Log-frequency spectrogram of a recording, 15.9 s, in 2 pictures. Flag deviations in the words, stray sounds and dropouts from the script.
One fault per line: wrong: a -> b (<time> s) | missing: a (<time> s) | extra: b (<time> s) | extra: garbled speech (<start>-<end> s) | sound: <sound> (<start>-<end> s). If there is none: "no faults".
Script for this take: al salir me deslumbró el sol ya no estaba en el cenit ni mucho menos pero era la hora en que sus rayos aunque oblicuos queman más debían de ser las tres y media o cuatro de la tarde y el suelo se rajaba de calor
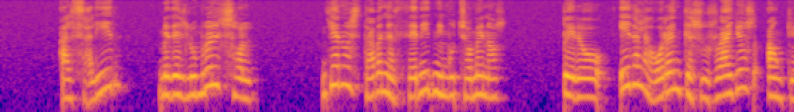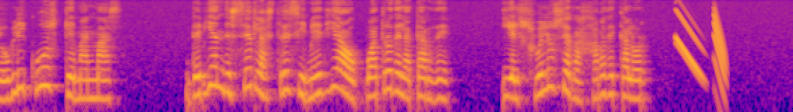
sound: chirp (14.7-15.2 s)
